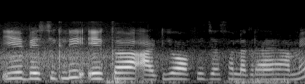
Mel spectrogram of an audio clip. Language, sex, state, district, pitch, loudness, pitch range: Hindi, male, Chhattisgarh, Raipur, 255 Hz, -15 LUFS, 235-270 Hz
